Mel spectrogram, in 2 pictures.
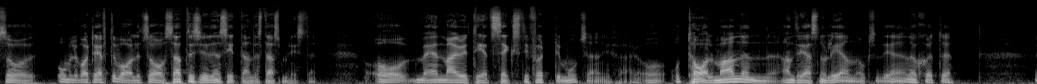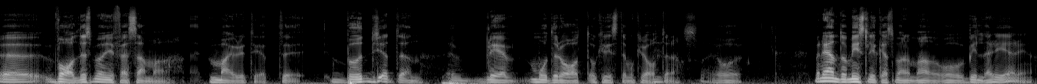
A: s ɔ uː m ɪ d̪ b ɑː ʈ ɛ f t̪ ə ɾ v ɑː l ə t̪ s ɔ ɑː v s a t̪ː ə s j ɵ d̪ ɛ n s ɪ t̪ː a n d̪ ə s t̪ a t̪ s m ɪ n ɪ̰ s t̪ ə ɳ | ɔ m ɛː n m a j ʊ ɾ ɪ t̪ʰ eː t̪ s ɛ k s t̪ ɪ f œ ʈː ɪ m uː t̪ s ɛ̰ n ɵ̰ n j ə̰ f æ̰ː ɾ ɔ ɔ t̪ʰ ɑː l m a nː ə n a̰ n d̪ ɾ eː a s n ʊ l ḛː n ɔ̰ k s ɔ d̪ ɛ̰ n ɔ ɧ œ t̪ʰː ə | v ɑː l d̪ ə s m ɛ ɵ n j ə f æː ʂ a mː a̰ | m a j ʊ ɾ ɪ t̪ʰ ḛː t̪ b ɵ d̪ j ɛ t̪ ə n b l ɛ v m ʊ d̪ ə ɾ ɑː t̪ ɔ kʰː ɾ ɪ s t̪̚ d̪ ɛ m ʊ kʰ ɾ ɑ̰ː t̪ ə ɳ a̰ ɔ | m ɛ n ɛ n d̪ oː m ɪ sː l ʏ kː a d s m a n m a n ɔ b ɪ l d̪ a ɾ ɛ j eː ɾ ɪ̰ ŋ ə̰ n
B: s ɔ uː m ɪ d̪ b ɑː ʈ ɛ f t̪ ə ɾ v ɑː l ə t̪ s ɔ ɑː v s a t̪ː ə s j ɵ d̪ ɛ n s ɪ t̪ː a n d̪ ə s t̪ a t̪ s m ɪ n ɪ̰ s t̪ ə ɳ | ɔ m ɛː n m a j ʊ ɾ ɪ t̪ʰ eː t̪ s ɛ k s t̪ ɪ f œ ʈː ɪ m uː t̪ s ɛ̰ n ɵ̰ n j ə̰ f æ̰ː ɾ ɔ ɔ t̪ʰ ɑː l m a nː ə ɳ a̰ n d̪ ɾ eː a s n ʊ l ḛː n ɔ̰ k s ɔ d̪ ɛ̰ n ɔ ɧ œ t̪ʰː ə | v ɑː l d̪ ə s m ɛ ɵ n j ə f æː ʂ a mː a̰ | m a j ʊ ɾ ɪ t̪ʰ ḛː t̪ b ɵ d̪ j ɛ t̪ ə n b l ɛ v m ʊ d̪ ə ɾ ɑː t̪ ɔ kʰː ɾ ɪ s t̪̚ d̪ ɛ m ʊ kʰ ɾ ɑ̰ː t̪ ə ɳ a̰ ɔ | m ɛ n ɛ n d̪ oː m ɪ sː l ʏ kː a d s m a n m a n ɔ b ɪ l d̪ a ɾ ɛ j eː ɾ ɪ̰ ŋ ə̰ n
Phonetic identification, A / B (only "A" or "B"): A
